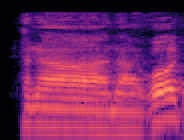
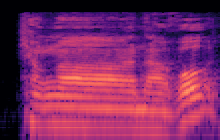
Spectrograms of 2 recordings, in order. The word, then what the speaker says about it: 평안: 우리 다 같이 시작 편안하고 장애가 없다 우리 다 같이 시작 평안하고 장애가 없다 편안이 아니에요 평 아이라고 읽어야 돼요 다시 한번 시작 평안하고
